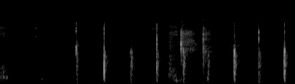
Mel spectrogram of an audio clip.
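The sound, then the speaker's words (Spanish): Brief applause from what sounds like one or two people, greeting a guest of the evening: about nine sharp hand claps in a loose, fairly steady rhythm, with no talking. “Este, un saludo para, un saludo y un aplauso para nuestro compita,”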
